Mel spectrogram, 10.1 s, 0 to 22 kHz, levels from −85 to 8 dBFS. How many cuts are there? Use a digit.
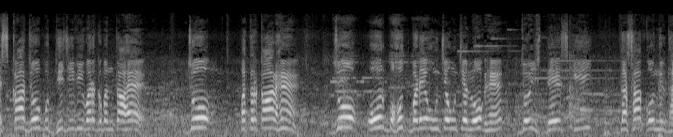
0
